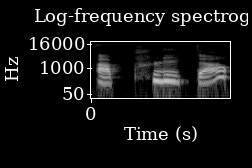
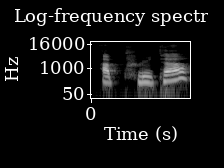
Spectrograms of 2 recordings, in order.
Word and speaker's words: à plus tard: À plus, on dit à plus tard, on ne prononce pas le S. à plus tard mais à plus avec le S qui est prononcé cette fois ou bien à la prochaine.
